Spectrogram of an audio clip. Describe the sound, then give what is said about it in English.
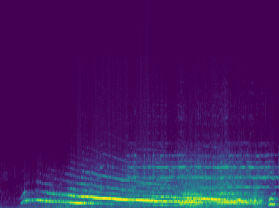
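A loud fire alarm siren, set off as a false alarm from a fire alarm box, wails on its own, starting abruptly and then holding a steady, slowly falling tone with a rich, buzzy overtone for about five seconds. “There's a fire alarm box.”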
